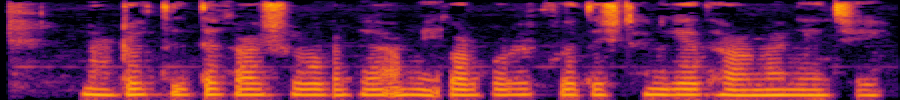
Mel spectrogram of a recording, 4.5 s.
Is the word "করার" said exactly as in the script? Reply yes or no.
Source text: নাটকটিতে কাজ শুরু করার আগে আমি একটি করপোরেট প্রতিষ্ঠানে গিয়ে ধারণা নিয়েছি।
no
